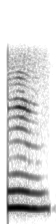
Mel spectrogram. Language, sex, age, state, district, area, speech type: Tamil, female, 30-45, Tamil Nadu, Tirupattur, rural, conversation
